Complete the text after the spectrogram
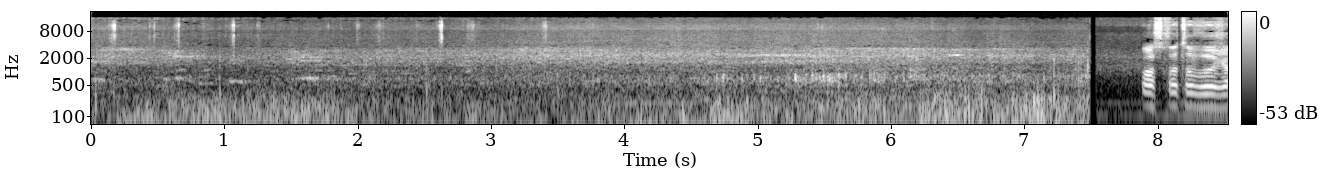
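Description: Street noise and distant chatter fill the air outdoors.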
